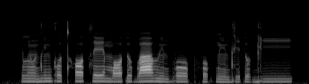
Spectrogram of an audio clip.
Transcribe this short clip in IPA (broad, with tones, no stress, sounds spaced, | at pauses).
l ũ˨ d ĩ˦ ɡ o˦ tʰ ɔ˦ t͡s eː˦ m ɔ˨˦ ɗ ʊ˨ b aː˦ v ĩ˨ b oː˦˨ pʰ o˨ k͡p ĩ˨ d i˨ ɗ ʊ˨ ɡ iː˦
